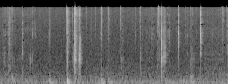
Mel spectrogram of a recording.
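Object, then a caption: Bar soap cut with a knife blade. A utility knife blade shaves thin slices from a solid blue bar soap with holes, held in the hand. A quiet series of short, crisp, bright scraping clicks follows, with a few louder snaps and almost no ring after each cut.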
